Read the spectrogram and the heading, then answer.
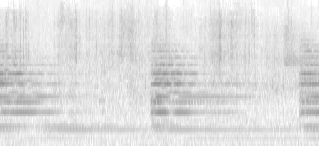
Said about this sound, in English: we've left the Britain's Protection, and we've just been listening to the bells of the Hidden Gem, which is no longer quite so hidden.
